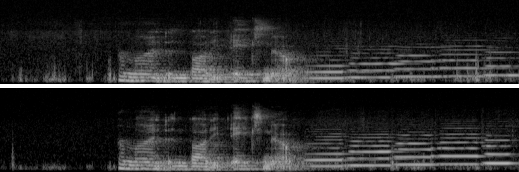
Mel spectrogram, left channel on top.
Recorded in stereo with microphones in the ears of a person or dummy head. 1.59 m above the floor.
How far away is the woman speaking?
About 1.6 m.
